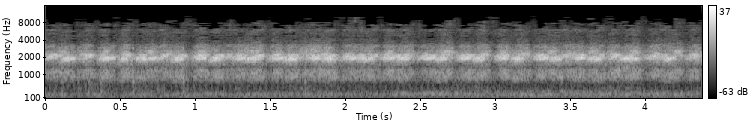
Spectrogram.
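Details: Short burst of nocturnal frog croaking from Radziszów, Poland, in July 2015: loud, rhythmic rattling pulses roughly four each second, several frogs overlapping in a harsh, steady chorus.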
